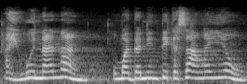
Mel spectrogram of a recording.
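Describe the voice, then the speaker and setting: Cheerful adult daughter in a radio drama, high and teasing, voiced by a woman. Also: a little fast, slight background noise, close to an everyday voice. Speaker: grown daughter. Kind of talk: Ilocano radio drama acting.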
